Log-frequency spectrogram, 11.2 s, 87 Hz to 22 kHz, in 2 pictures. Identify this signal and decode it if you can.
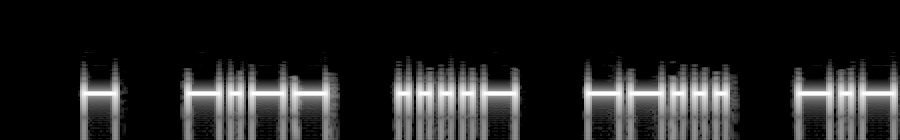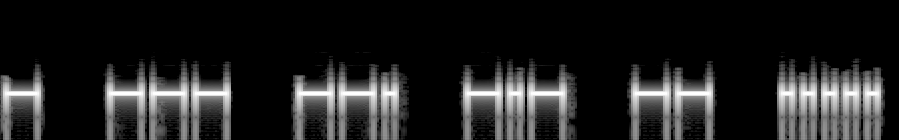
Morse code, heard as a keyed tone, about 18 wpm, spaced as for 12 wpm, 550 Hz. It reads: TY47YOGKM5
